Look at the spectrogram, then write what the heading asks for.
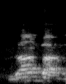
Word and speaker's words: Ramban: all your friends there ramban is pronounced with the emphasis on the first syllable ran and ran is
